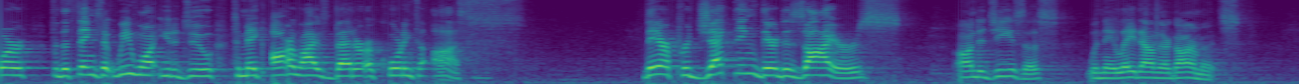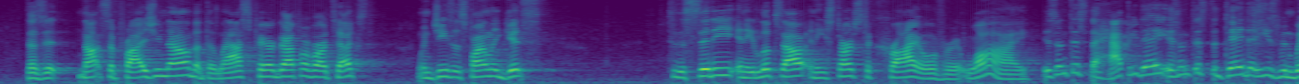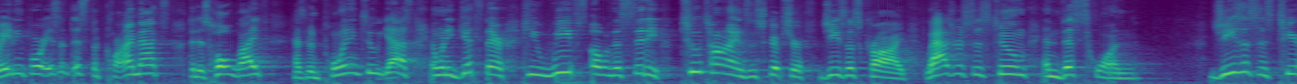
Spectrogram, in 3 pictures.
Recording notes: Faith Baptist Church in Hamilton, NJ.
